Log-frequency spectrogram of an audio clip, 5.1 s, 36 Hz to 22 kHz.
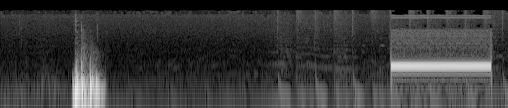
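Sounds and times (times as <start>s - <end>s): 
brief thump: 0.7s - 1.1s
steady telephone tone: 3.9s - 5.0s.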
